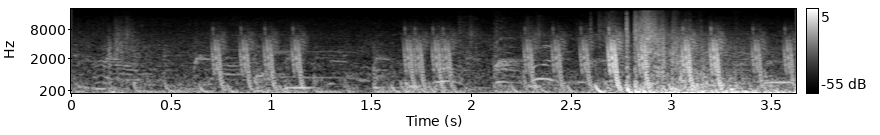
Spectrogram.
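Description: Dense gunfire and thudding mortar blasts from a battle in the video game Terminator: Dark Fate Defiance, with rapid overlapping shots and crashes that build louder toward the end.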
